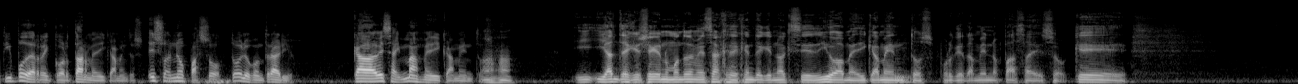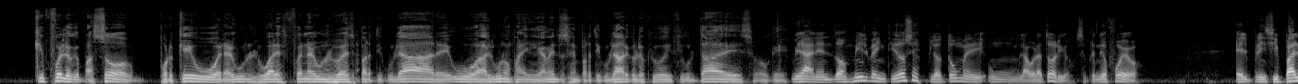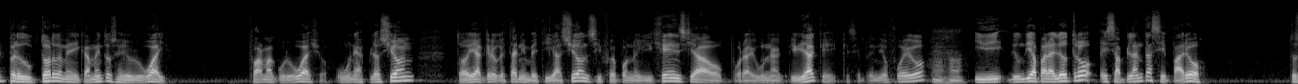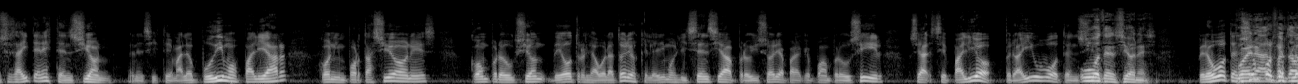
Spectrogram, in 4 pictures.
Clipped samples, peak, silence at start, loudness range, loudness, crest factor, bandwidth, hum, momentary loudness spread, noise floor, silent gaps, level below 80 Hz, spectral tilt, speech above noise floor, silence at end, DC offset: under 0.1%; -2 dBFS; 0.05 s; 5 LU; -22 LUFS; 20 dB; 15 kHz; none; 12 LU; -57 dBFS; none; -58 dBFS; -7 dB/octave; 36 dB; 0 s; under 0.1%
